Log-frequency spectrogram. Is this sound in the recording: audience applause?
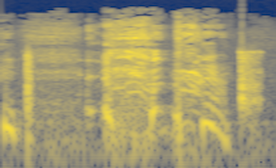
no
